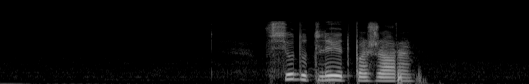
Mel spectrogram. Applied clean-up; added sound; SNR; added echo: none; none; none; none.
